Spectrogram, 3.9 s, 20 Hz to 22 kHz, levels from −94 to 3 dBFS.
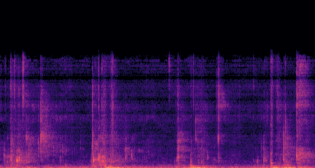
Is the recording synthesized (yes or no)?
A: yes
